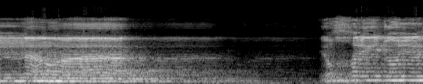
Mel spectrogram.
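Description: A man reciting the Quran in melodic tajwid style, holding a long wavering note that fades away over about a second and a half. After a brief pause a new phrase begins about three seconds in.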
